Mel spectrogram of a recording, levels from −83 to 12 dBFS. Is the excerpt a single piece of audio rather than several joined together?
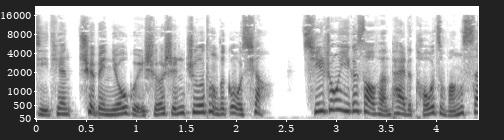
no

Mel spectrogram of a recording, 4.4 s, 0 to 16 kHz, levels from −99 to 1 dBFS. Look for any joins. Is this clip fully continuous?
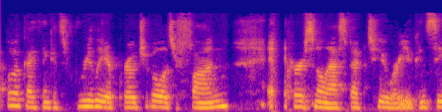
no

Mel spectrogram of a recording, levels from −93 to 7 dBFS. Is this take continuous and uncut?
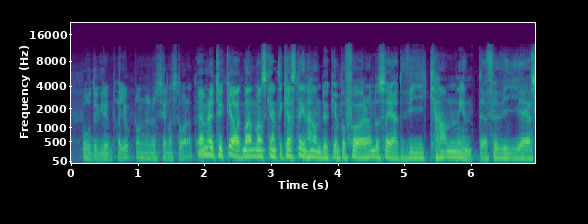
yes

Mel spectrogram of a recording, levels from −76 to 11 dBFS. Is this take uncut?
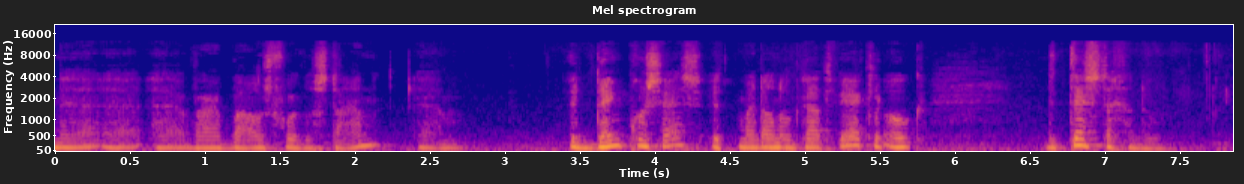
no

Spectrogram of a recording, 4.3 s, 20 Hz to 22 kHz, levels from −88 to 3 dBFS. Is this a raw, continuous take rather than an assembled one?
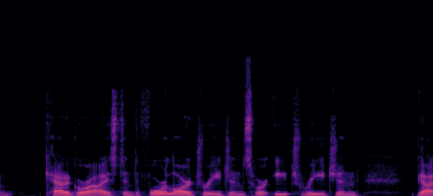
yes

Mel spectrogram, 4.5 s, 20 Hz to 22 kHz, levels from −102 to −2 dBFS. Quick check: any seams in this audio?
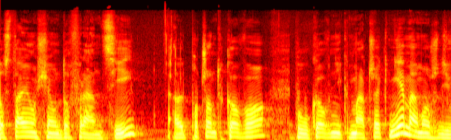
no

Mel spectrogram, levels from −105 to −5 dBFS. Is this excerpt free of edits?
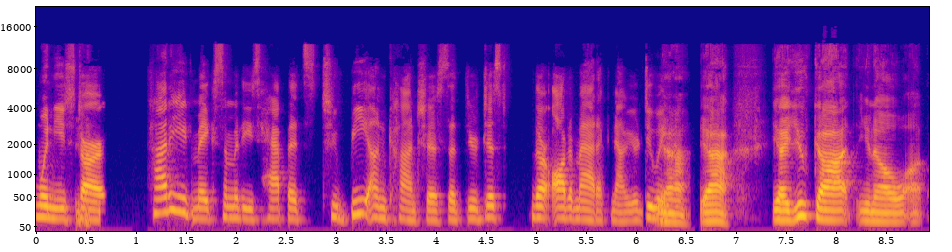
no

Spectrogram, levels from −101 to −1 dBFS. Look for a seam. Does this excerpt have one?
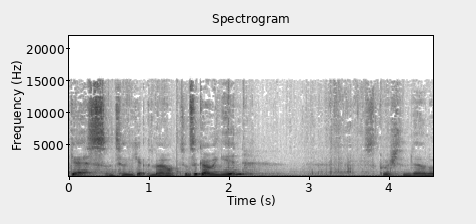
yes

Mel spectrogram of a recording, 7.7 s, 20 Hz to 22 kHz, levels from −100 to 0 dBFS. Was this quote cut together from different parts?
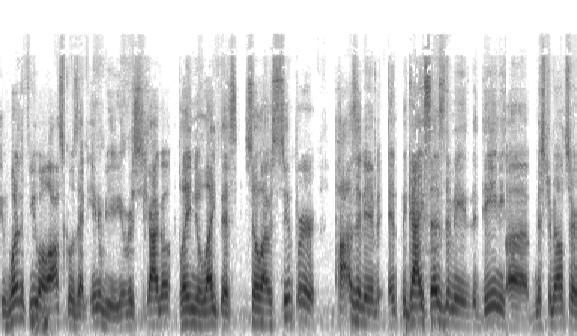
yes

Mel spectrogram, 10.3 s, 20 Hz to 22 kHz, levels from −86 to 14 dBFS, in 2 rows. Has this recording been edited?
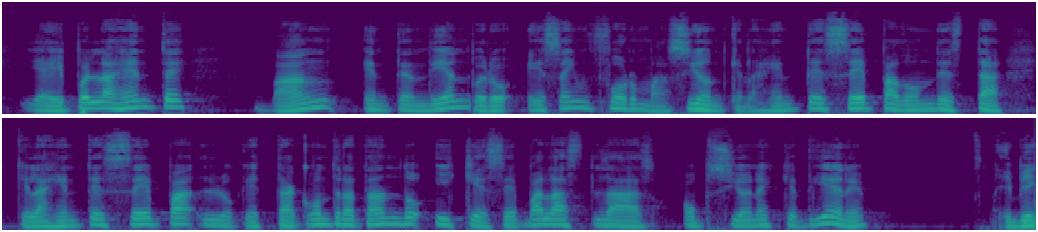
yes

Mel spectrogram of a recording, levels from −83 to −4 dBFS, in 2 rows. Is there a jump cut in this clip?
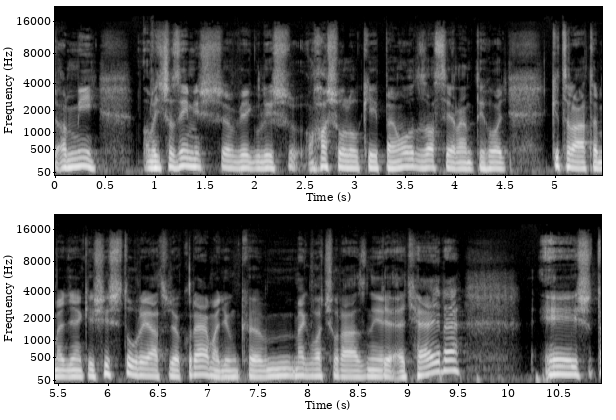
yes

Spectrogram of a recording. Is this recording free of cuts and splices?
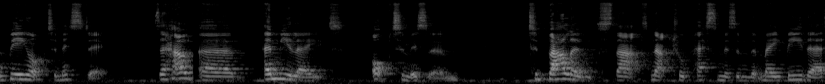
no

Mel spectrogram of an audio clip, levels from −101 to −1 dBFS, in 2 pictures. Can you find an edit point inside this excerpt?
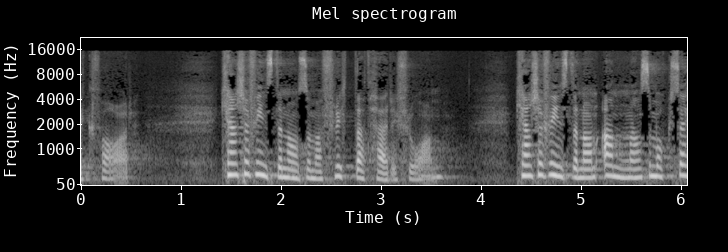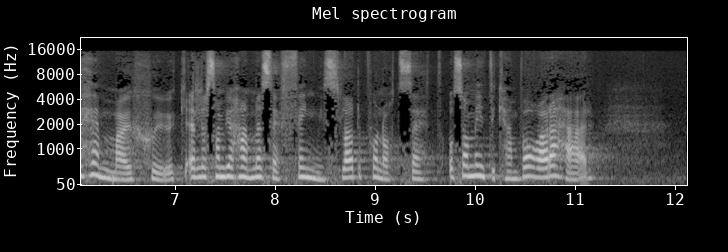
no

